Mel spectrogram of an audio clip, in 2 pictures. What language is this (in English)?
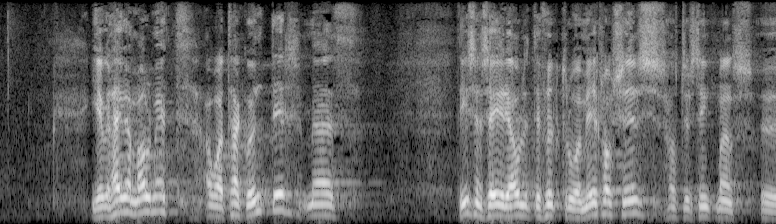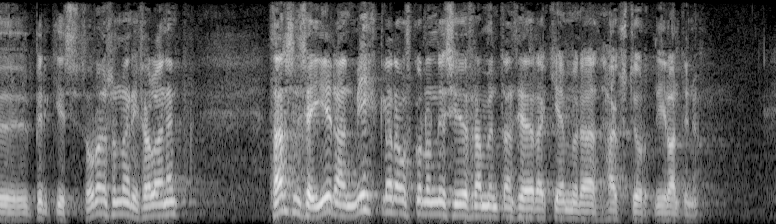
Icelandic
